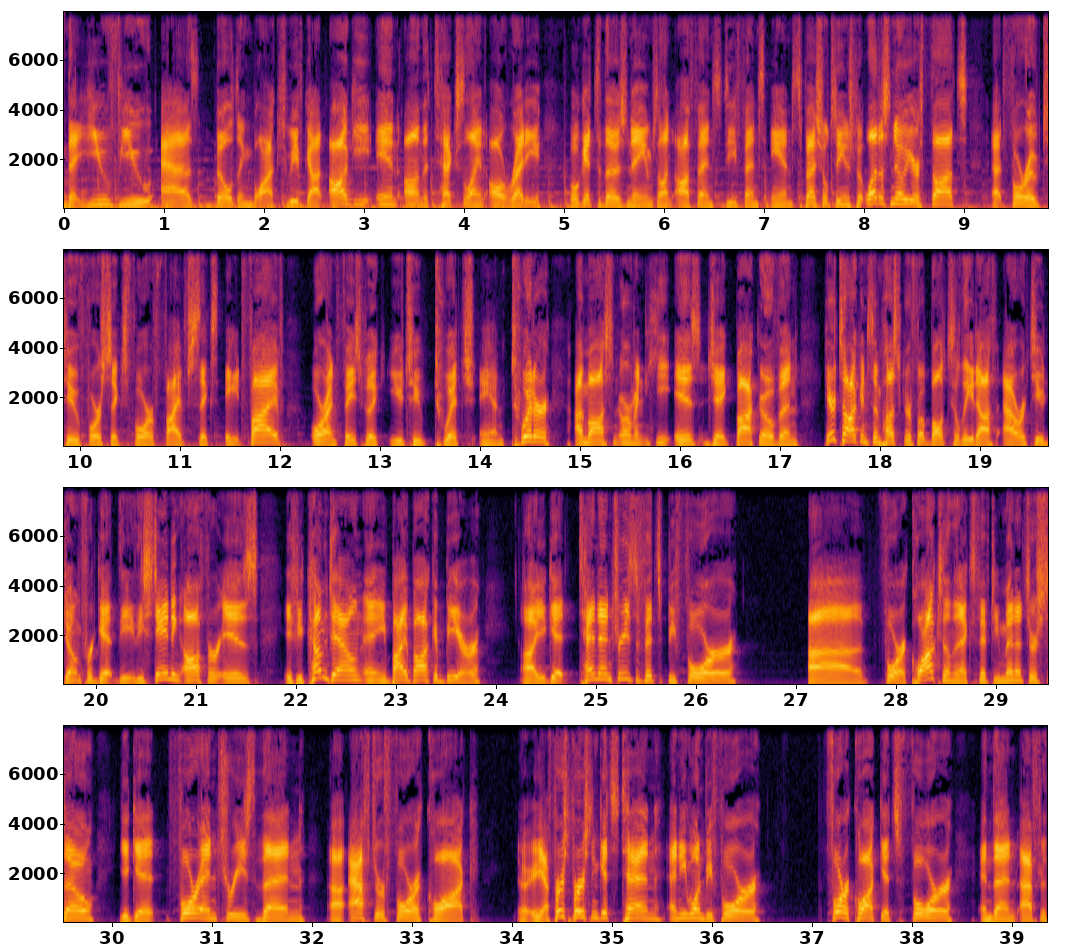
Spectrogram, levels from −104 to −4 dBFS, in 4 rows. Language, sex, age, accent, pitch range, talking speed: English, male, 30-49, American, 140-175 Hz, 180 wpm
